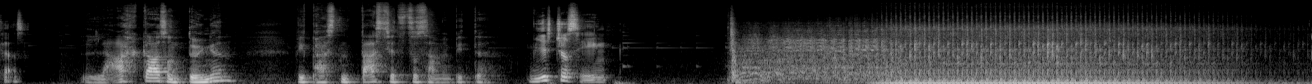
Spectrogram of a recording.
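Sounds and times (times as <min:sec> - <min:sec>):
speech: 0:00.0 - 0:02.4, 0:03.0 - 0:06.2
tractor diesel engine starting and rumbling: 0:07.3 - 0:13.1.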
